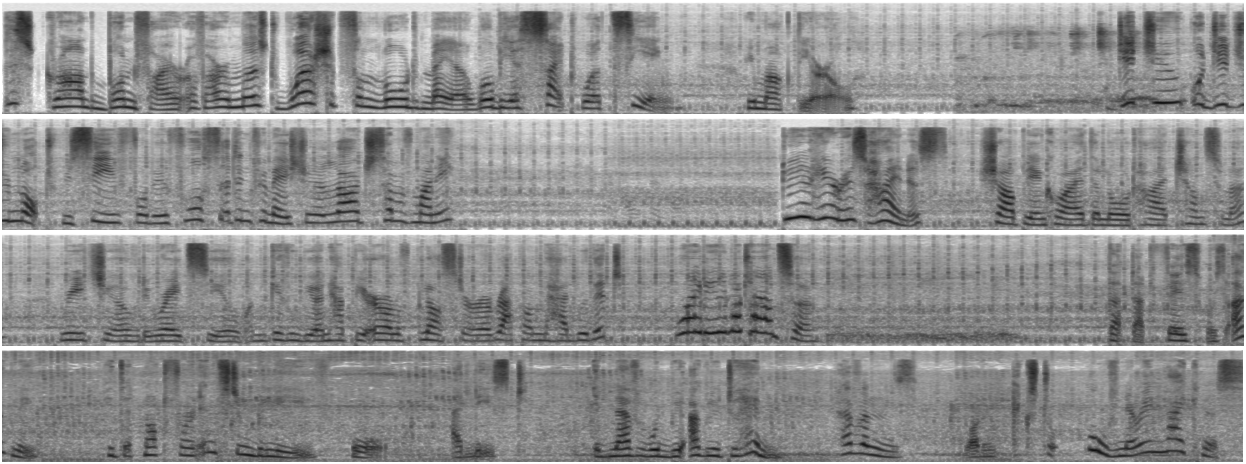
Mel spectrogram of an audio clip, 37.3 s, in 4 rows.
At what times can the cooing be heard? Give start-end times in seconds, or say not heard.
7.2-8.7, 24.8-26.4.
